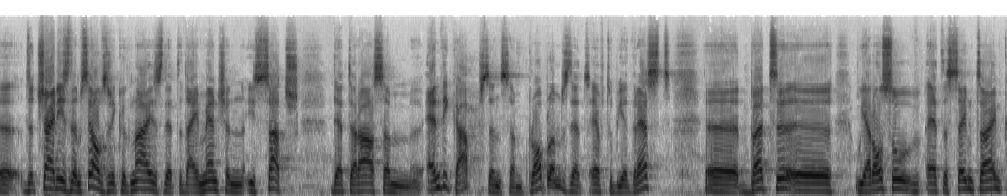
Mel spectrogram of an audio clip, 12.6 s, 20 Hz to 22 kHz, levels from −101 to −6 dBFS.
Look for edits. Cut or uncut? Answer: cut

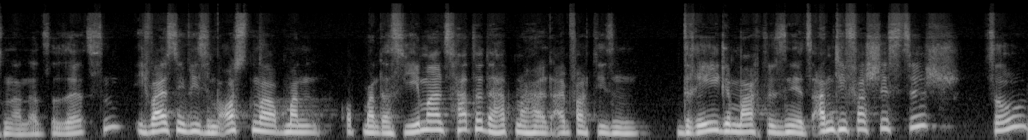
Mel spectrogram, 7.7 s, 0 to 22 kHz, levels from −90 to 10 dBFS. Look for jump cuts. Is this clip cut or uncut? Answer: cut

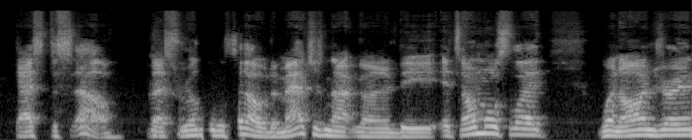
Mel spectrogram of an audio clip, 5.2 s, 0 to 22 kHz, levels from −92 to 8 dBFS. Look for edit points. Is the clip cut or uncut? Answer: uncut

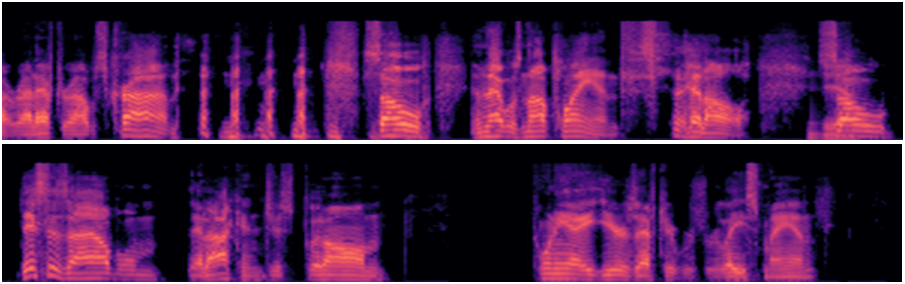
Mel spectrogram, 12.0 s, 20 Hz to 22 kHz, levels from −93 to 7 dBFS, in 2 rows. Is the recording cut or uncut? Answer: uncut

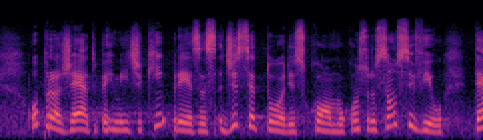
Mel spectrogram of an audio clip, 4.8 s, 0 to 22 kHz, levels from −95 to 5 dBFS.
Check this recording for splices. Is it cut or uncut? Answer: uncut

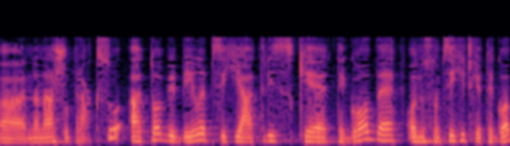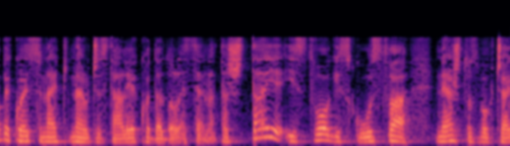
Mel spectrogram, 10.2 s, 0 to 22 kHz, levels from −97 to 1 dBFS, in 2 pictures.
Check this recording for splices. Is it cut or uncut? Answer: cut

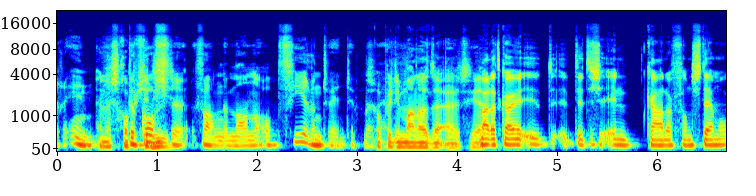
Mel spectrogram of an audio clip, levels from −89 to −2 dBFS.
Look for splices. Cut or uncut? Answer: uncut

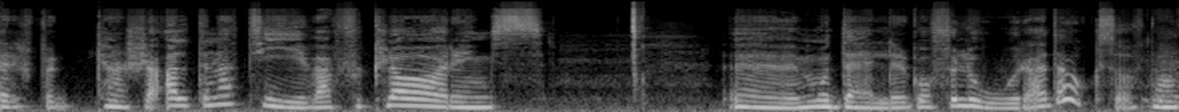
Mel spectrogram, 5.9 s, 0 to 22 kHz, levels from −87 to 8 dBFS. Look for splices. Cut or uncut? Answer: uncut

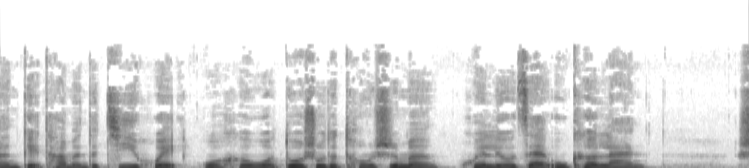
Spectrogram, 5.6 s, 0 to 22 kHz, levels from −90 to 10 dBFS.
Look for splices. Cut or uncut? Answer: cut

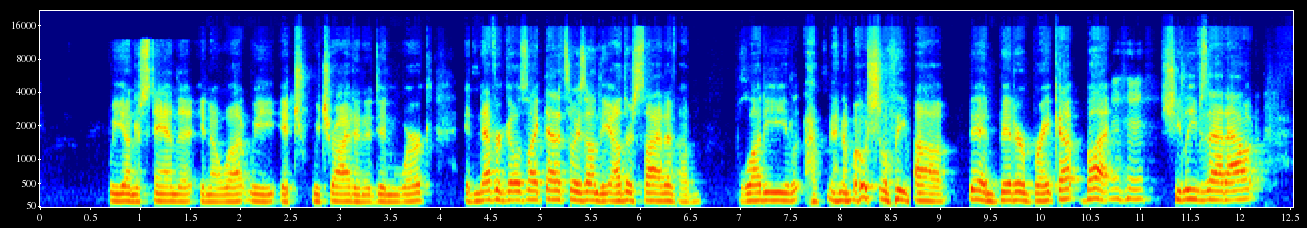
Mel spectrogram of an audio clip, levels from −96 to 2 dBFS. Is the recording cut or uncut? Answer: cut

